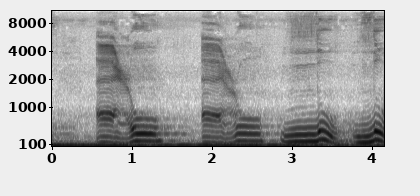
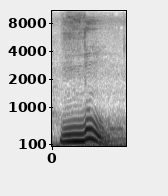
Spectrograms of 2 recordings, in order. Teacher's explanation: Zu, dan ketika zu ya, ini sudah saya sering ingatkan ya. Lidah kita harus benar-benar menyentuh ujung gigi seri atas, ujung lidah menyentuh ujung gigi seri atas ya, atau digigit dan mengeluarkan suara zu, suara yang mengalir bukan nafas ya, suara zu.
